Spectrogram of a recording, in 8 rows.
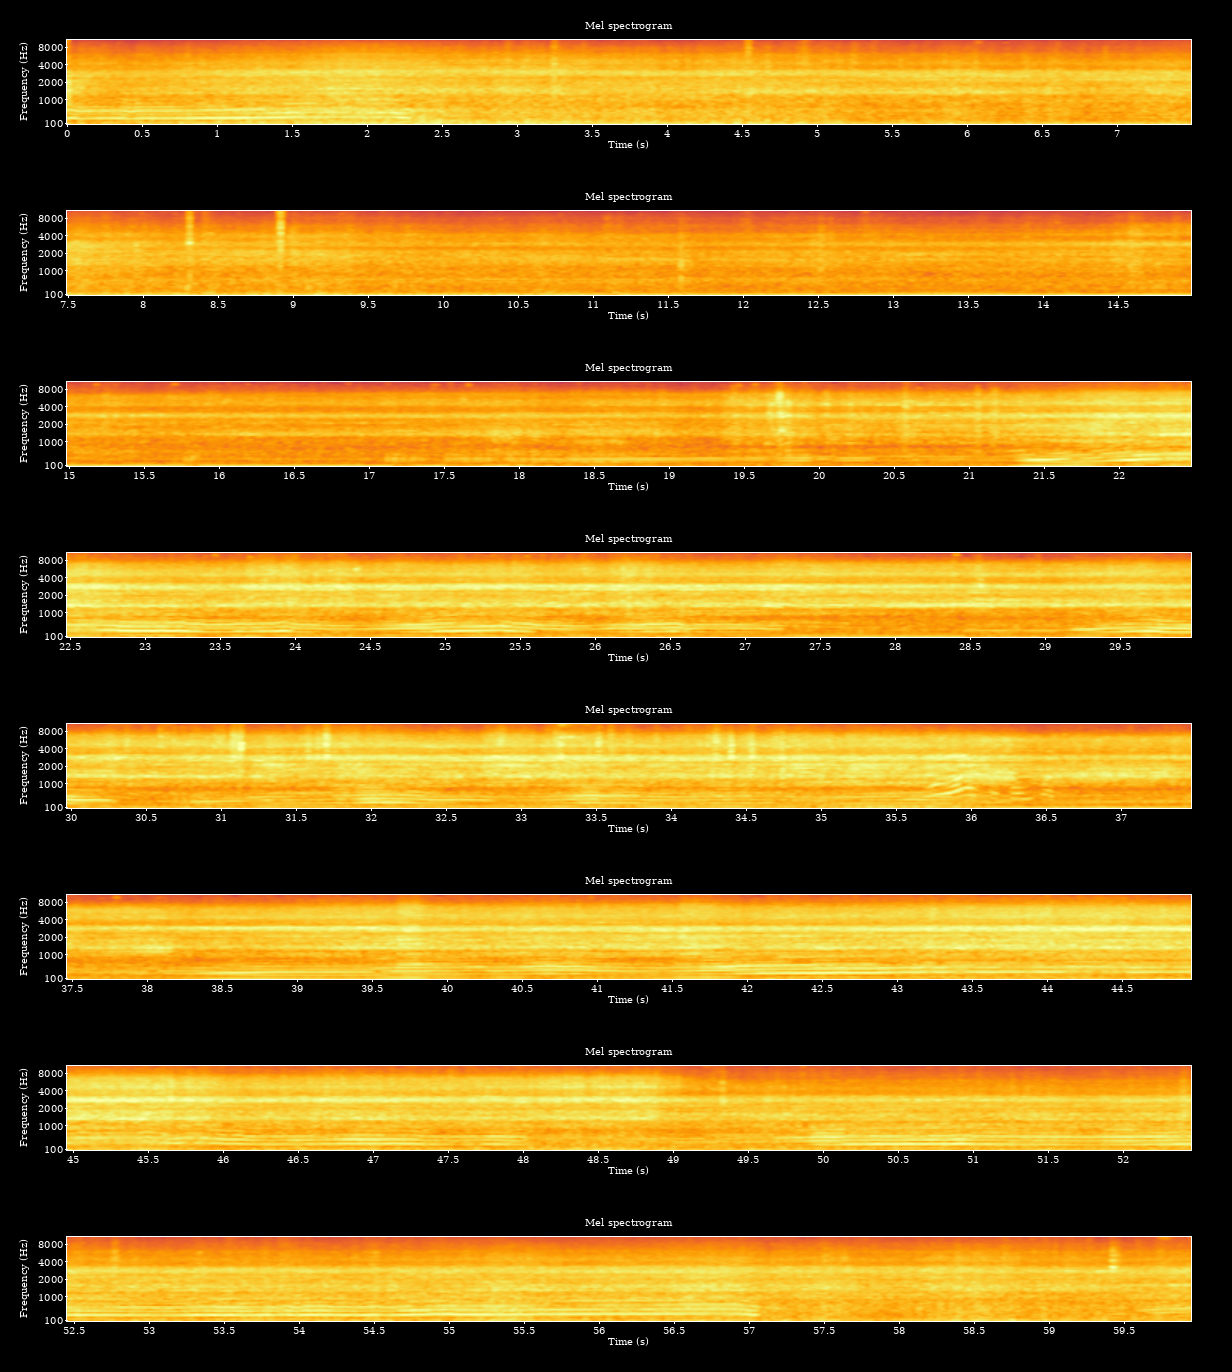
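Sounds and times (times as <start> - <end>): engine revving: 0.0 - 59.9
tyres rumbling on gravel: 11.0 - 53.1.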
